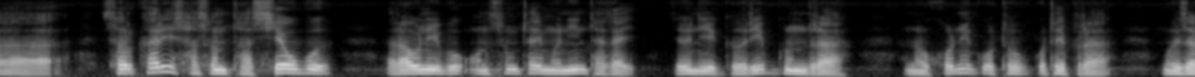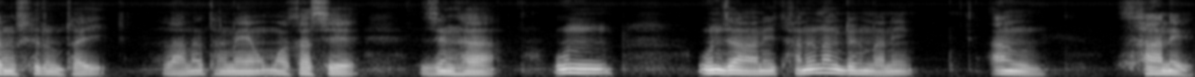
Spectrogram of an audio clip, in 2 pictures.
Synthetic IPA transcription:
sɔɾkʰaɾisasɔntʰasijawbɯ | ɾawnibɯʔɔ̰nsɯŋtʰajmɯnintʰakʰaj | zɯniɡɯɾib̚ɡund̪ɾa | nɔkʰɔɾniɡɔtʰɔk̚ɡɔtʰajpʰɾa | mɯzaŋsɯlɯŋtʰaj | lanɯtʰaŋnajawmakʰase | zɯŋɦa | un | unzaŋanitʰanɯnaŋdɯhnani | aŋ | sanɯ

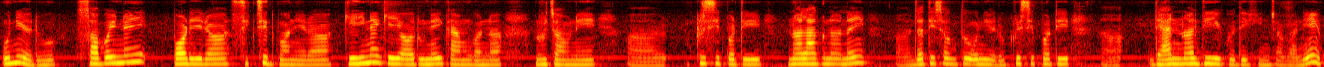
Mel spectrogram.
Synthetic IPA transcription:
uniɦʌɾu | sʌbʌjnʌj | pʌɽeɾʌsik̚t͡sʰit̪̚bʌneɾʌkeɦinʌkeɦiʌɾunʌjkamɡʌrnʌ | rut͡sawne | krisipʌʈi | nʌlaɡnʌnʌj | d͡zʌt̪isʌɡ̚d̪ʌuniɦʌɾukrisipʌʈi | d̪ʱjanːʌd̪iekod̪ekʰint͡sʰʌbʱʌne

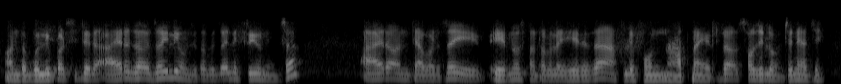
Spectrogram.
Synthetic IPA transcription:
ʌ̰nt̪ʌbolipʌʈt͡sʰit̪jeɾʌʔaeɾʌd͡zʌd͡zʌjleɦunt͡sʰʌt̪ʌpãĩd͡zʌjlepʰriɦunɦunt͡sʰʌ | aeɾʌːnit̪jaβaʈʌt͡sʌĩɦernosnʌt̪ʌpãĩlajɦeɾeɾʌapʰulepʰonɦat̪̚maɦeɾeɾʌsʌd͡ziloɦunt͡sʰʌniɦʌd͡zi

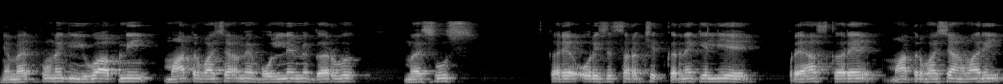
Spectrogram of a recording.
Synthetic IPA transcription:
mɛɦət̪wəpuːɾɳkijʊʋaɐpnimaːt̪ɾəbʱaːʃa̰mẽboːlnemẽɡəɾb | mɛɦsuːs | kɐ̰ɾeʔɔ̰ːɾɪsesʊɾəkʃɪt̪kɐɾnekelie | pɾɐjaːskɐɾẽmʔa̰ːt̪ɾəbʱaːʃaɦɐmaːɾi

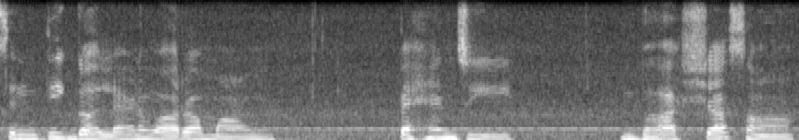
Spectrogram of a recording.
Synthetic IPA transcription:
sɪ̃nd̪ʱiɡaːlaɪəɽ̃ʋaːɾamãːɳũ | pɐɦɪ̃ɲd͡ʑiː | bʱaːʃasã

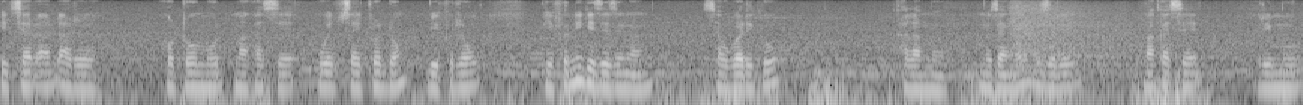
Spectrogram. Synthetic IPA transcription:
pʰik̚saɾataɾɯ | ɔtʰomut̚makʰase | wepsajt̚pʰɯɾdɔŋbipʰɯɾaw | bipʰɯɾniɡezezɯŋaŋsawɡaɾikʰɯw | kʰalamɯmɯzaŋmɯɯzeɾɯ | makʰase | ɾimu

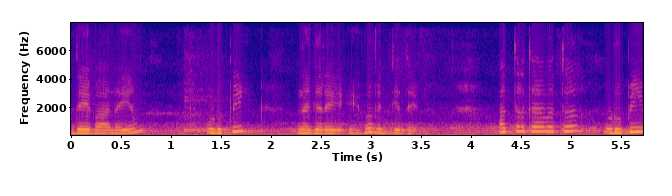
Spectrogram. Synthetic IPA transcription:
d̪eːʋaːlɐjɐm | uɽupi | nɐɡɐɾeːʔeːʋɐʋid̪jɐt̪eː | ɐt̪ɾɐt̪eːʋɐt̪ɨuɽupi

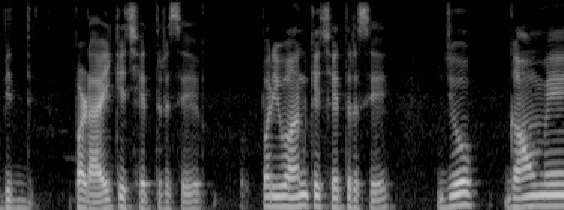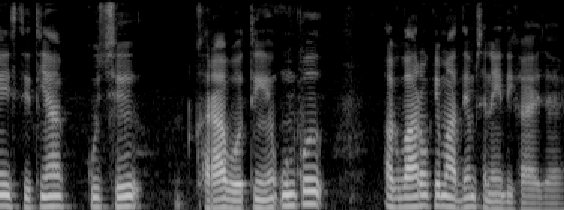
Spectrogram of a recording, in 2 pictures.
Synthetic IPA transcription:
ʋɪd̪ | pɐɽ̤aːikekʃeːt̪ɾəse | pɐɾɪʋaːɦənkekʃʰeːt̪ɾəse | d͡ʒoː | ɡãːomẽɪst̪ʰɪt̪ijãkʊt͡ʃʰ | xɐɾʔaːbɦoːt̪iɦɛ̃ʔʊnko | ɐɡbaːɾõkemaːd̪ʱjəmsenɐɦĩd̪ɪkʰa̰ːjad͡ʒaːeɡ

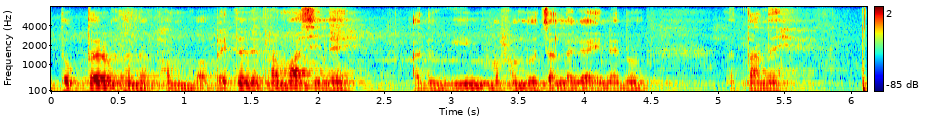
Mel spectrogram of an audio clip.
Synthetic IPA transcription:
dok̚tɐɾɐmkʰɐnːɐpʰɐmbɐbek̚nanipʰɾɐmasilej | ɐduɡimɐpʰɐmdɐt͡ʃɐt̚lɐɡɐːjnɐdɔm | tanaj

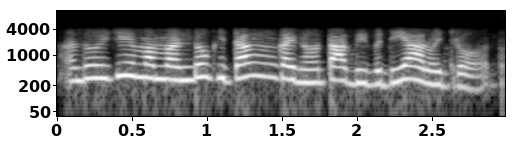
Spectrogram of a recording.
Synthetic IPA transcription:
ɐ̰dojzemɐmɐndɔkʰitaŋkajnɔtabibɐdijaɾɔjdɾɔd

